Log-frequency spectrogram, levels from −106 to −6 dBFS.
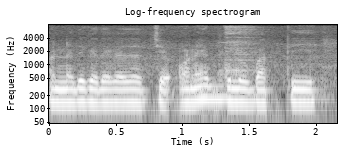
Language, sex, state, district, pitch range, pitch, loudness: Bengali, male, Assam, Hailakandi, 135-145 Hz, 140 Hz, -13 LUFS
